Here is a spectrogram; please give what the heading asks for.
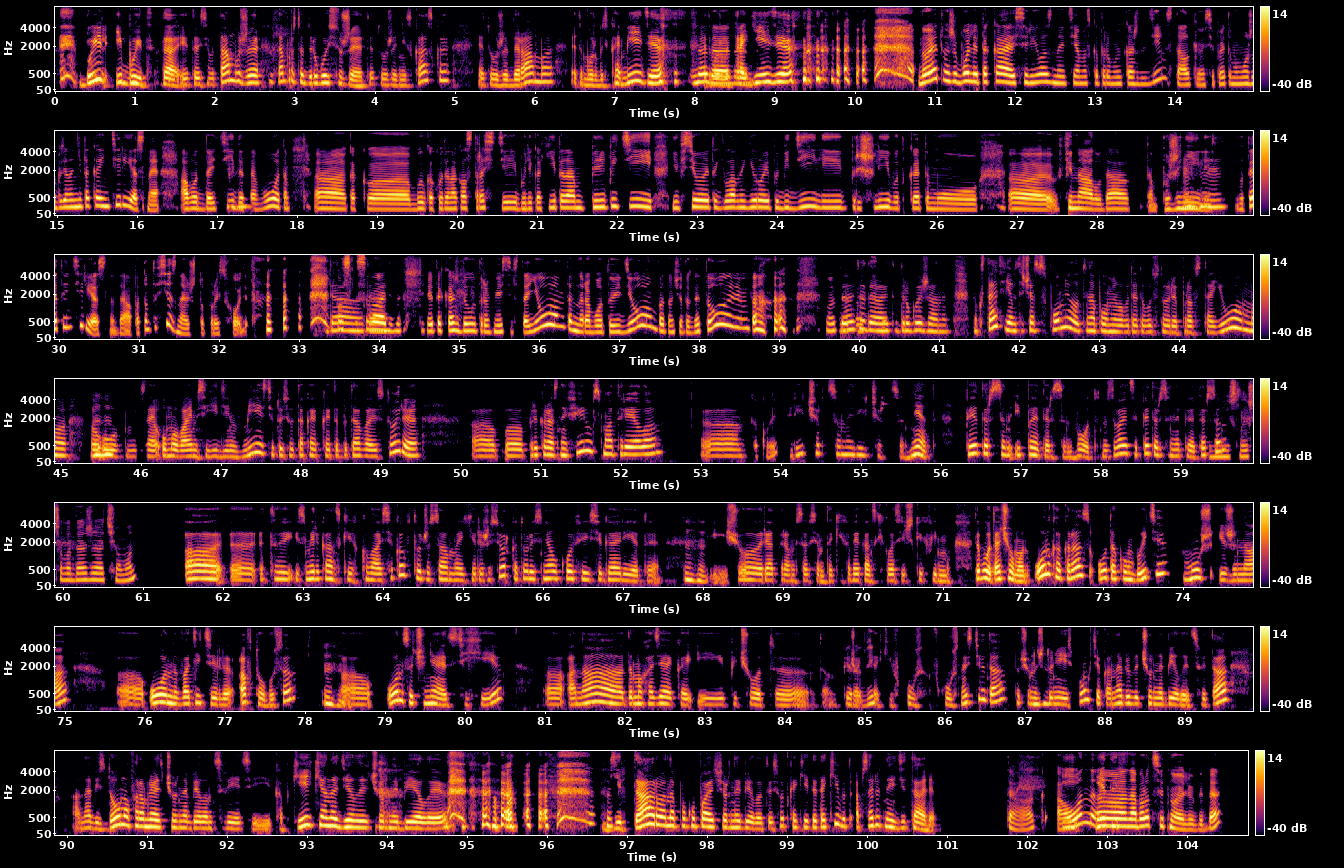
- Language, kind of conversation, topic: Russian, podcast, Что делает финал фильма по-настоящему удачным?
- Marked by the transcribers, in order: chuckle; laugh; tapping; laugh; laugh; tsk; other noise; laugh; laughing while speaking: "вот"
